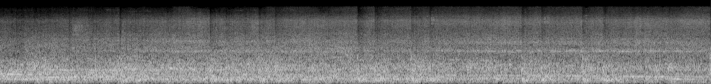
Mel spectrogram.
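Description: An electric train passing through the station on the track beside the platform: a steady, loud rail running noise.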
